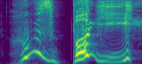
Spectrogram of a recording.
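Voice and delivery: high, loud and slow, breaking into a laugh; puzzled, then cracking up at the name; confused who. Retold or imitated. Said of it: "I was like".

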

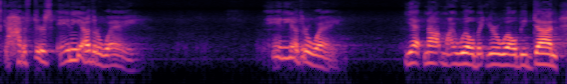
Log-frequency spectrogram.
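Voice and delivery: Jesus praying in the garden, softly pleading; anguished prayer. Retold or imitated. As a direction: plead quietly, pressing on "other". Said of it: "he cries out authentically".

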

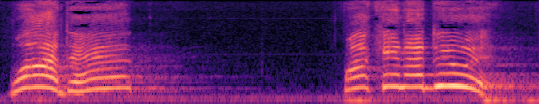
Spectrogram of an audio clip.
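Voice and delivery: put-on high child's voice asking why; whining child; whiny kid voice. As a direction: play the kid pushing back. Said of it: "growing up, child asking".

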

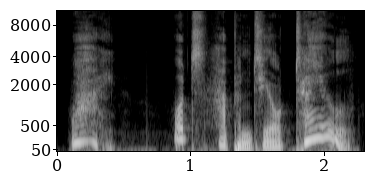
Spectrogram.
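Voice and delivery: high-pitched startled question; surprised. A narrator's reading. Pooh notices his friend's tail is gone, high and surprised. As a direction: jump up in pitch, taken aback. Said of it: "he said in surprise".

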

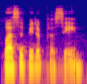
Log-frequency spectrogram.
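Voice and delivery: hushed liturgical chant; mock prayer. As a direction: murmur it like a prayer.

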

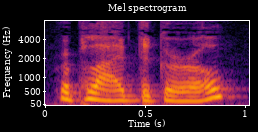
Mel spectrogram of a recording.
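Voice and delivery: usual speaking voice

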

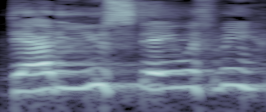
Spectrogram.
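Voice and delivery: high-pitched imitation of a small child asking; little boy. Grown-ups like a boy asking Daddy, imitated high child plea. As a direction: plead lightly in a young son's high voice. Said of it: "like that little boy who says".

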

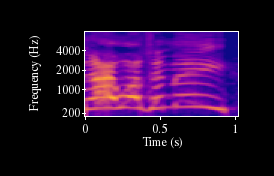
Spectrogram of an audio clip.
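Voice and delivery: high, loud protesting shout; defensive protest. Retold or imitated. Husband denying blame to his wife, loud defensive shout. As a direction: insist it wasn't you.

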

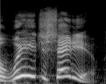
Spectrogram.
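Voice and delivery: retelling the fight with the Uber driver, angry yelling; angry retold yelling. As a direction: yell at the driver in disbelief. Retold heated argument with driver.

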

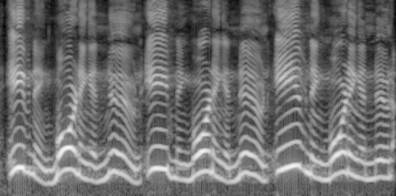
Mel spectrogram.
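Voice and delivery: a rhythmic, insistent chant of "Evening, morning, and noon"; emphatic repetition. Acted. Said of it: "this is so powerful".

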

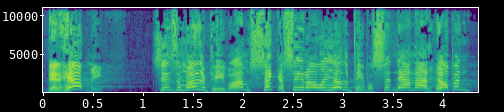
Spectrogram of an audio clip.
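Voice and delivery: high, loud, fed-up demands; frustrated demand. Retold or imitated. A tired servant demanding God send help. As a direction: insist someone else do their share.

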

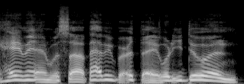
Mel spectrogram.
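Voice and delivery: high, bright-pitched upbeat greeting, well above his own voice; cheery friend on phone. Retold or imitated. Friend calling on his birthday, upbeat and high-pitched. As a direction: play the chipper buddy calling to say happy birthday.

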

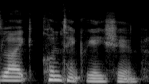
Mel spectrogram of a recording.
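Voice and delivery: normal talking voice

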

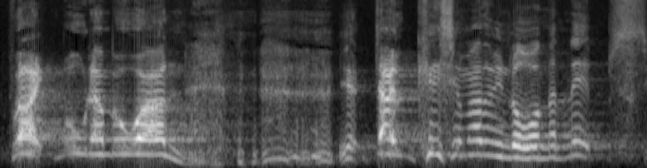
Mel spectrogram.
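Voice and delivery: loud, high, hammed-up rule-giver voice; mock strict rulebook. Preacher mocks a legalistic rulebook with a loud hammed-up voice. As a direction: bark out the rules like a fussy legalist.

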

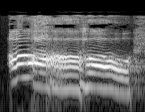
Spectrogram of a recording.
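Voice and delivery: long, loud groan of amazement; drawn-out astonished cry. Real, not acted. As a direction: let out a big, loud "ohhh". Big groan at Paul's return.

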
